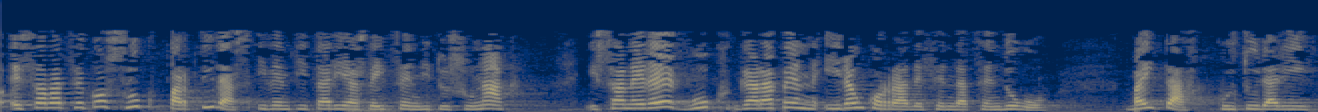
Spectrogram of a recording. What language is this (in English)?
Basque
